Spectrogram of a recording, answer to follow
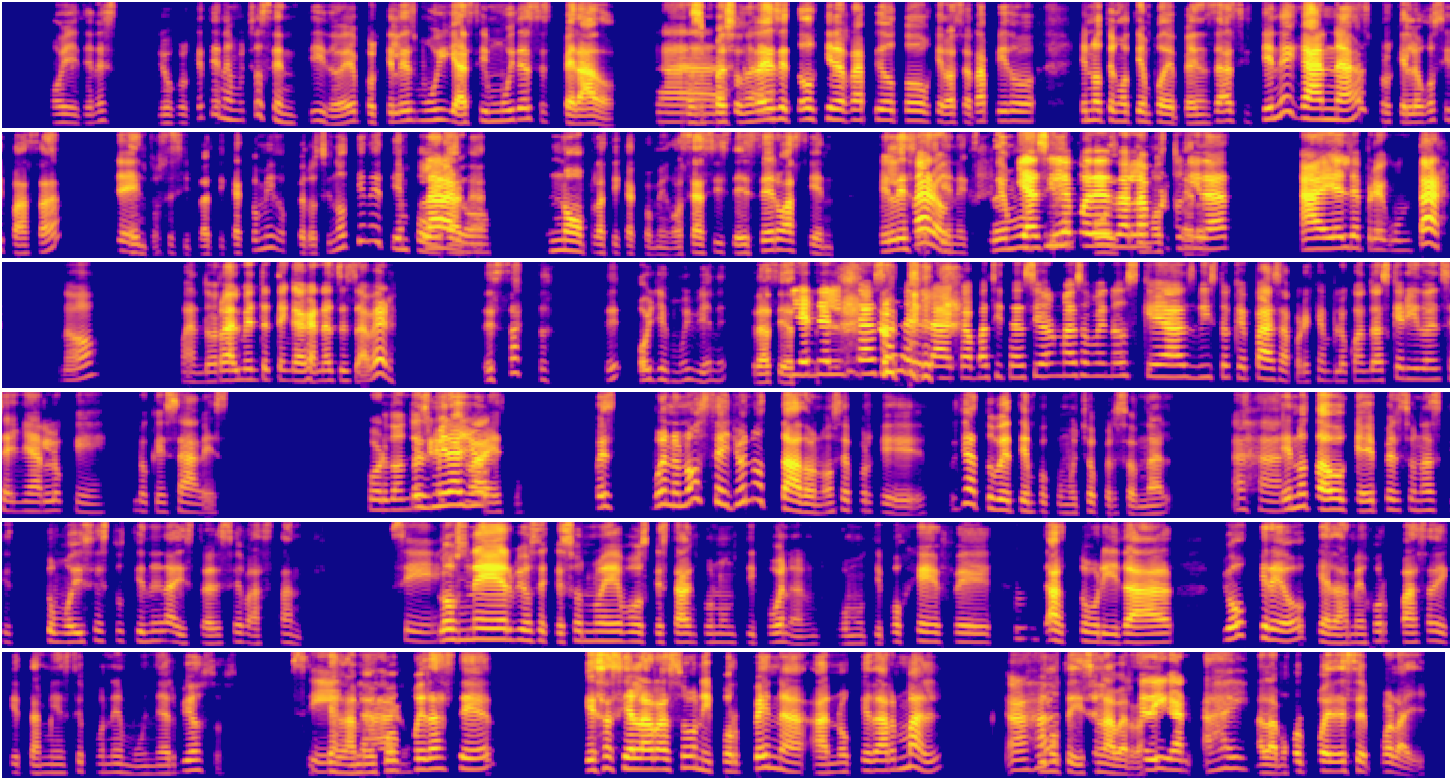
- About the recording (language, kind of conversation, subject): Spanish, advice, ¿Qué puedo hacer para expresar mis ideas con claridad al hablar en público?
- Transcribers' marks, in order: laughing while speaking: "creo que"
